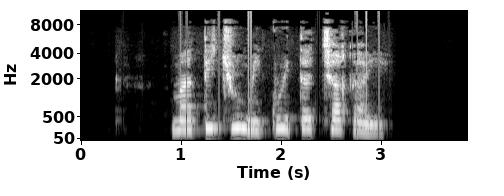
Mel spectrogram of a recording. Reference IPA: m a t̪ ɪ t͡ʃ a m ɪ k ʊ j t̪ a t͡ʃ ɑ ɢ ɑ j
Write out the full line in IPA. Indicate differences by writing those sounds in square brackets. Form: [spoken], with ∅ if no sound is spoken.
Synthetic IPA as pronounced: m a t̪ ɪ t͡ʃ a m ɪ k ʊ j t̪ a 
